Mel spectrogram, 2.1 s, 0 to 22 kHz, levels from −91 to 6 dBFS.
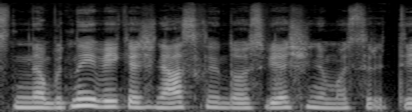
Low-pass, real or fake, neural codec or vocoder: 19.8 kHz; real; none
